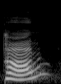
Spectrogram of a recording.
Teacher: Or when I say A, such as in the word pen, so we understand that A, our tongue position is mid. Yeah, and the tongue is lax, not tense anymore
